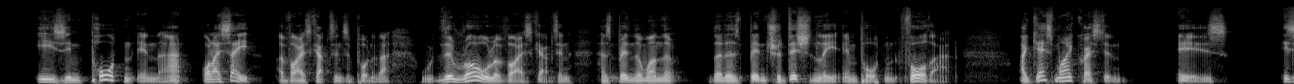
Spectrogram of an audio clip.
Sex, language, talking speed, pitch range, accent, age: male, English, 165 wpm, 85-115 Hz, British, 40-59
